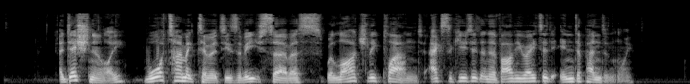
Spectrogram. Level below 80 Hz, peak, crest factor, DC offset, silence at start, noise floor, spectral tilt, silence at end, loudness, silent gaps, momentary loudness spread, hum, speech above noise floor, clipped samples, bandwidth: -46 dBFS; 0 dBFS; 16 dB; under 0.1%; 0.6 s; -55 dBFS; -4.5 dB/octave; 0.6 s; -16 LUFS; none; 7 LU; none; 40 dB; under 0.1%; 11.5 kHz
